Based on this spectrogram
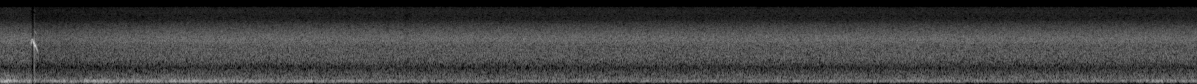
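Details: Steady broadband hiss fills the recording, with one brief click near the start and no clear animal voice.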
